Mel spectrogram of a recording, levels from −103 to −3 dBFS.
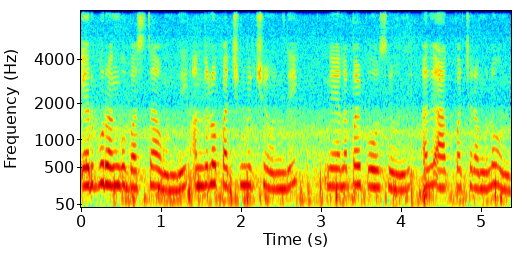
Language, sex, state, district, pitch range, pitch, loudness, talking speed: Telugu, female, Telangana, Mahabubabad, 210-250 Hz, 230 Hz, -15 LUFS, 155 wpm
